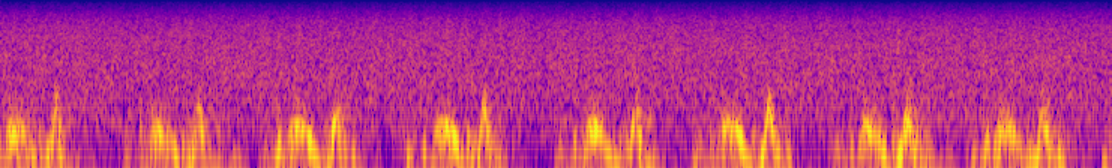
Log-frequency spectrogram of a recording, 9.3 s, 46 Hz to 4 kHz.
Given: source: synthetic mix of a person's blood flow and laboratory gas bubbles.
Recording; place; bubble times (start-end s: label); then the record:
Doppler ultrasound of blood flow; precordium
no bubbles
From the record:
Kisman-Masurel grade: 000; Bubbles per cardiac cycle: 0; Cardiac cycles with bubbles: 0%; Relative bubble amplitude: no bubbles discernible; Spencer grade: 0 (complete lack of bubble signals)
